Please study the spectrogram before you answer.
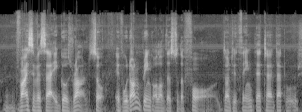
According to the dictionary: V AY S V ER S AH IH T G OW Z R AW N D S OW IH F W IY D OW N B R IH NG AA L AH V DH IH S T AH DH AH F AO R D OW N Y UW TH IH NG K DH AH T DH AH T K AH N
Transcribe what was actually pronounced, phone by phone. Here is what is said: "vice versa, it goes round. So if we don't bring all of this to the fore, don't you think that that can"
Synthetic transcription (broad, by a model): V AY S V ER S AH IH T G OW Z R AW N D S OW IH F W IY D OW N B R IH NG AA L AH V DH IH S T AH DH AH F AO R D OW N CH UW TH IH NG K DH AH T DH AH T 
